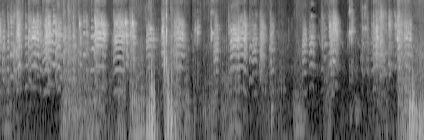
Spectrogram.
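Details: Dense zebra finch twittering with repeated nasal beeps and buzzy phrases, accompanied by low rustling and thudding noises between the calls.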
